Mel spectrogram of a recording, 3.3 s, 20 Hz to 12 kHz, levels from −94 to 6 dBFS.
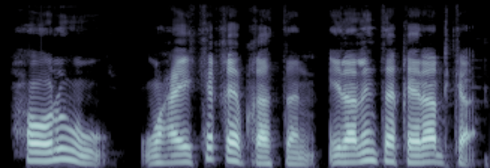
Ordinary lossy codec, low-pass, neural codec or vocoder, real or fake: none; 10.8 kHz; none; real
